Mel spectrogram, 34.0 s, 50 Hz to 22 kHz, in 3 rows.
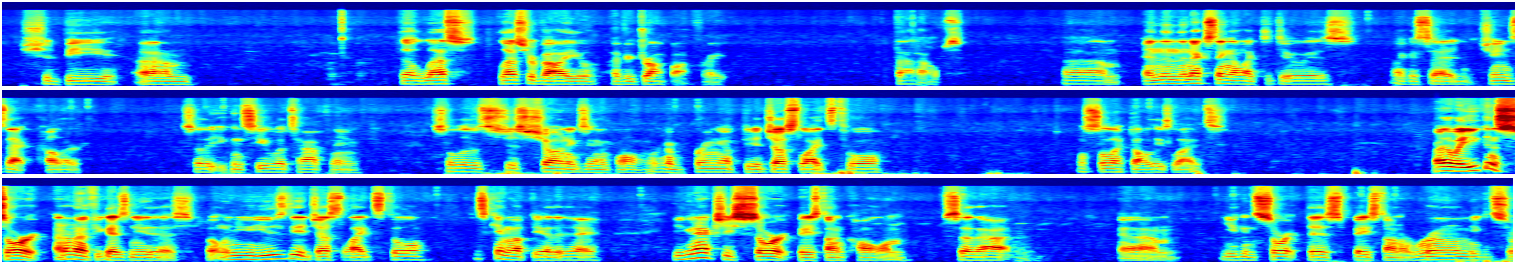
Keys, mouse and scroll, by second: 10.1 click, 11.8 click, 12.8 click, 16.4 click, 19.8 click, 25.1 click, 26.4-27.5 drag, 29.7 click, 31.8 click, 32.0 click, 32.7 click, 33.0 click.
